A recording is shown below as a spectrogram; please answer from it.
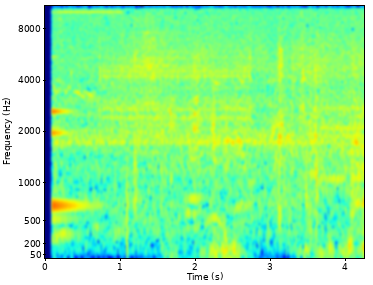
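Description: Faint, indistinct voices with low rumbles and a single sharp click about a second in.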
